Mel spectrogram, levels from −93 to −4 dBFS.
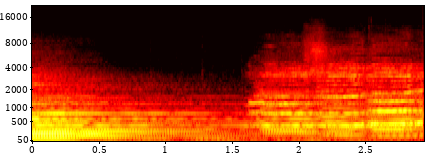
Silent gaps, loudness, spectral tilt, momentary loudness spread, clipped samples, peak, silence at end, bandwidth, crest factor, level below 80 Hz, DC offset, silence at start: none; -28 LUFS; -7 dB/octave; 17 LU; under 0.1%; -10 dBFS; 0 s; 10.5 kHz; 16 dB; -56 dBFS; under 0.1%; 0 s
